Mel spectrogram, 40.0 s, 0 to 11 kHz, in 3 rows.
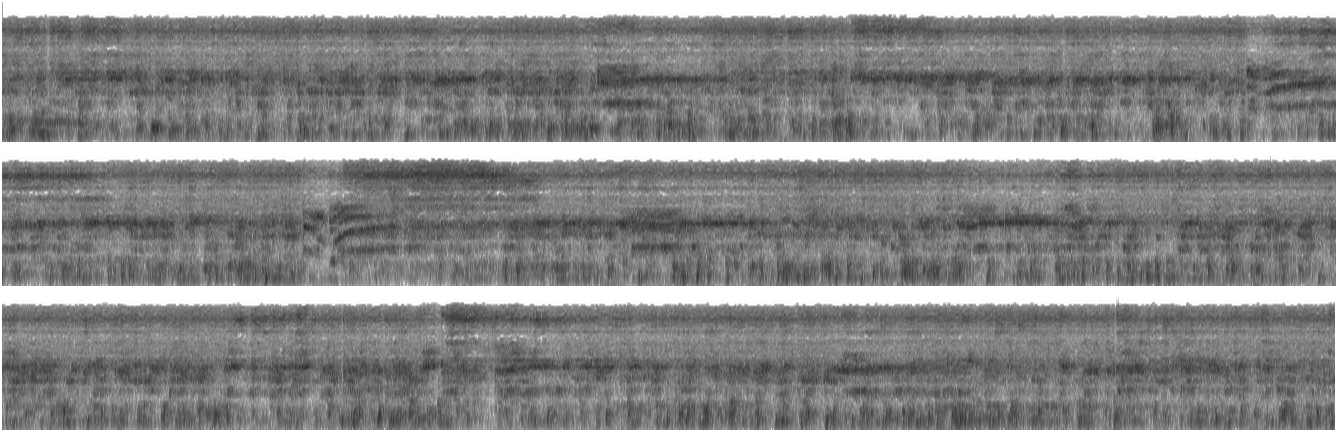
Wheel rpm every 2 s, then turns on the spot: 240, 240, 240, 230, 230, 230, 210, 230, 190, 230, 230, 230, 230, 230, 230, 230, 230, 230, 230, 230.
none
